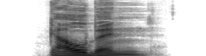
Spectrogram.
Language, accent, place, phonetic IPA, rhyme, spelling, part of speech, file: German, Germany, Berlin, [ˈɡaʊ̯bn̩], -aʊ̯bn̩, Gauben, noun, De-Gauben.ogg
- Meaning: plural of Gaube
